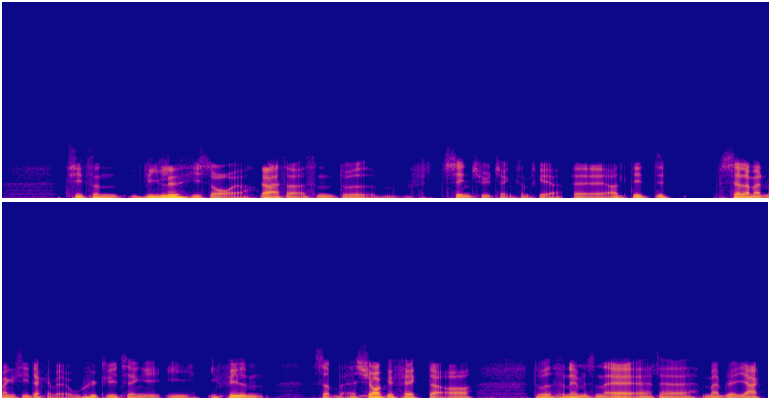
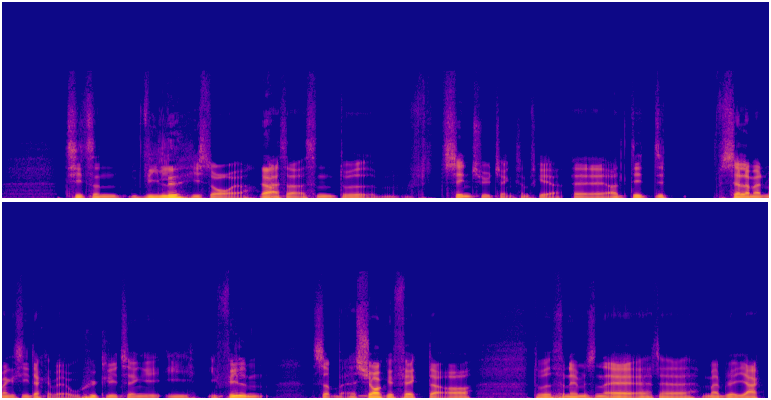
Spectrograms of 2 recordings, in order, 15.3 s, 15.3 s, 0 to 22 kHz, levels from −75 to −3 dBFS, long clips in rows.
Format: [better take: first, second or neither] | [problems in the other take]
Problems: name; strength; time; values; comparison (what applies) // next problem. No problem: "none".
second | muffled; slightly; fading above 3.5 kHz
